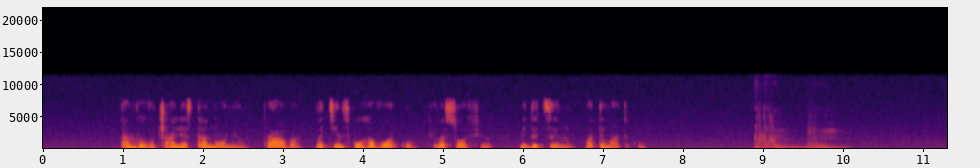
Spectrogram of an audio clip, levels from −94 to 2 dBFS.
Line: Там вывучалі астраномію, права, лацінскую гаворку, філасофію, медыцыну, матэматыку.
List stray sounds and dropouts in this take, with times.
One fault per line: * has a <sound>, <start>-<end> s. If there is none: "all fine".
* has a throat clearing, 8.6-10.2 s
